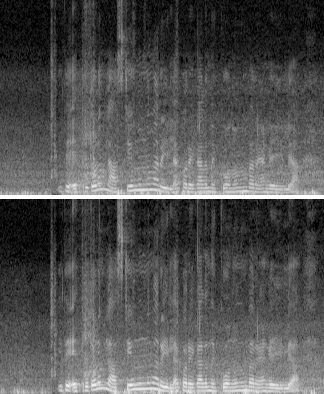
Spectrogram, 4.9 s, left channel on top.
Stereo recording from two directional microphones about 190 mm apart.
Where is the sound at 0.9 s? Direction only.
20° right (ahead or behind).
